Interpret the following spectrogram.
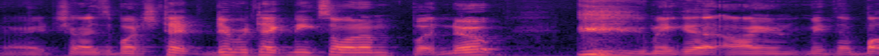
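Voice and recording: Natural-voiced reading aloud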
